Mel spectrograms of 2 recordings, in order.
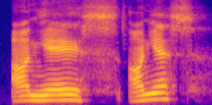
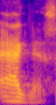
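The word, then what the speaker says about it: Agnès: Um, anes. It's not Agnes.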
